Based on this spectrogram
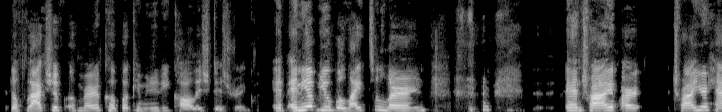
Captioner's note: laugh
